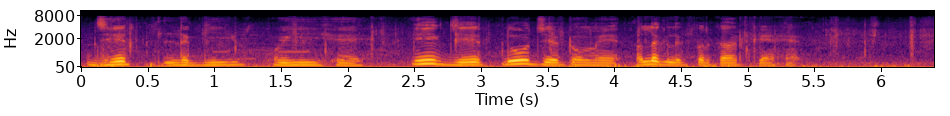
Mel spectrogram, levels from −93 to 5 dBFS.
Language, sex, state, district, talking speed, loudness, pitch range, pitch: Hindi, male, Rajasthan, Bikaner, 130 wpm, -17 LUFS, 135-155 Hz, 145 Hz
